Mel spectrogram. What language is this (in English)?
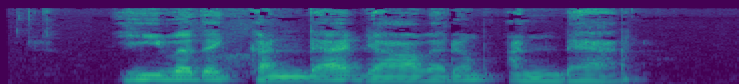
Tamil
